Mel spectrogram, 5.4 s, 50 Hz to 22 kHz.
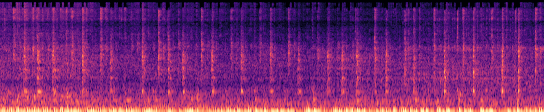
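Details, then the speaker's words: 2008 Corvette Z06 LS7 (ported heads, BTR Stage 4 cam, Johnson 2116 lifters, long-tube headers) with fast, sharp ticking over a lumpy idle. One pushrod has no preload; owner is pretty sure it's a collapsed lifter and tried ATF with fresh oil. "So, I think I have a collapsed lifter. Pretty sure that's the issue."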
